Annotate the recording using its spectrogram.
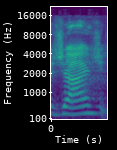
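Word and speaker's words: dziadziu: So Jaju So Jaju is grandfather. So in Polish it's spelled like Dz I A DZ A U.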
